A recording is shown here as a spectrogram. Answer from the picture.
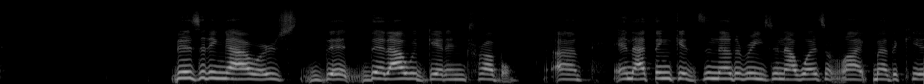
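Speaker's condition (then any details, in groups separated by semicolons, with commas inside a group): Cerebral palsy; from birth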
